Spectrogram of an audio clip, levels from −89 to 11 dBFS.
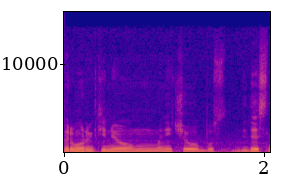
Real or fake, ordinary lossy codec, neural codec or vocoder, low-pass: fake; MP3, 96 kbps; vocoder, 44.1 kHz, 128 mel bands every 512 samples, BigVGAN v2; 14.4 kHz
